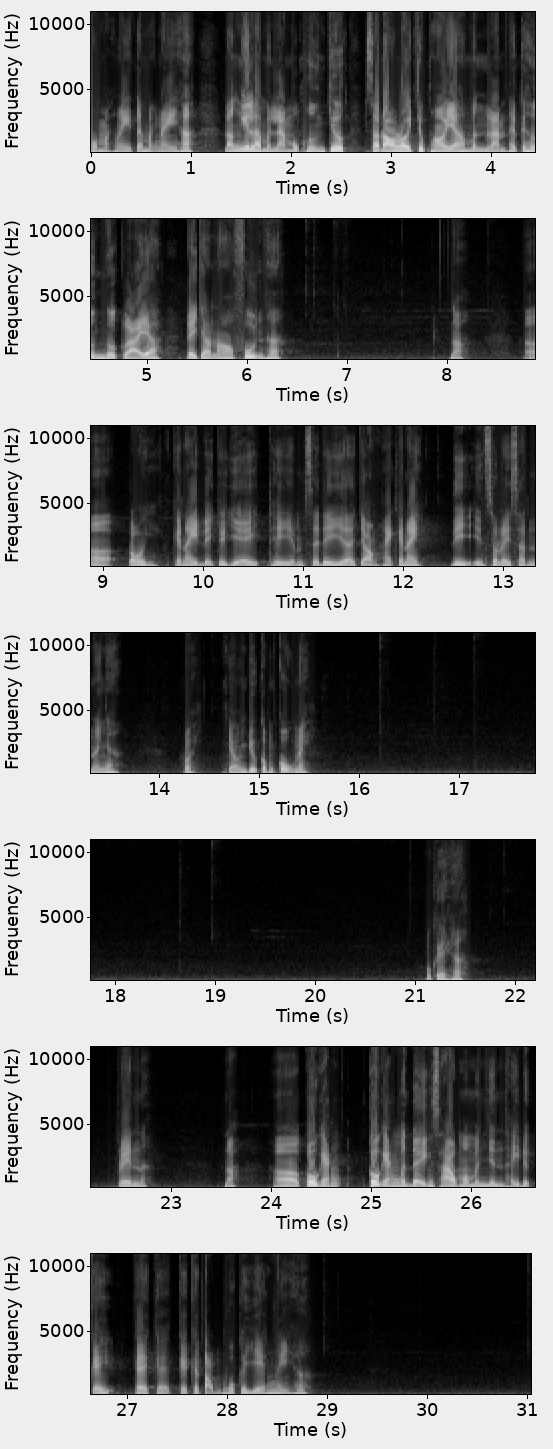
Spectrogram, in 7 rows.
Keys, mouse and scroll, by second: 1.9 scroll down 1, 2.7 alt+middle click, 3.2-5.0 scroll up 1, 5.0 scroll down 1, 5.7 middle click, 6.0-6.3 scroll down 1, 6.3 middle click, 6.6 typing, 7.3 middle click, 7.4-8.1 scroll down 1, 8.4 alt+middle click, 8.9 right click, 9.4 click, 10.0 middle click, 10.1-10.5 scroll down 1, 10.7 click, 11.3 right click, 12.2 click, 13.0 scroll up 1, 14.5 click, 15.2 middle click, 15.3-16.2 scroll down 1, 16.3 alt+middle click, 16.8-17.1 scroll down 1, 18.7 middle click, 19.1 alt+middle click, 21.7 click, 22.8-23.1 scroll up 1, 23.1 middle click, 23.3-23.8 scroll down 1, 23.8 middle click, 24.1-24.6 scroll up 1, 24.6-26.5 scroll down 1, 28.6 alt+middle click, 29.2-31.0 scroll up 1.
